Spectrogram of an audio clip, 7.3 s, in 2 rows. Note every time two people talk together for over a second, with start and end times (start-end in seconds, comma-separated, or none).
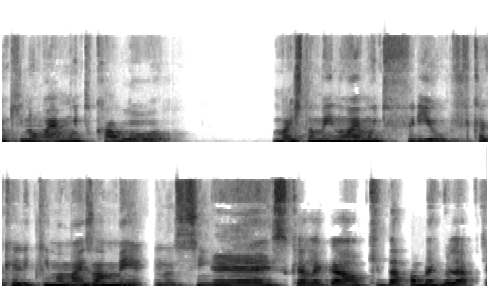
none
